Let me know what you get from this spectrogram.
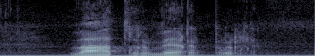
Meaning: water cannon (non-lethal weapon used for riot control, vehicle armed with this weapon)
- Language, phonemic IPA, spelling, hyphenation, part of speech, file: Dutch, /ˈʋaː.tərˌʋɛr.pər/, waterwerper, wa‧ter‧wer‧per, noun, Nl-waterwerper.ogg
